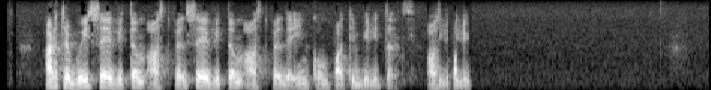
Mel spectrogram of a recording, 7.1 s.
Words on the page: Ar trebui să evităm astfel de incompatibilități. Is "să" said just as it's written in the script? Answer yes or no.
yes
